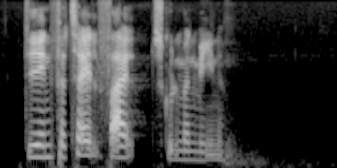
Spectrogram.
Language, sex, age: Danish, female, 22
